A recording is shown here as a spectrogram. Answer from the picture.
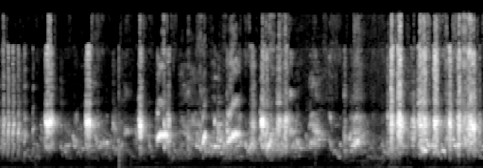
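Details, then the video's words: Australian parrots, or budgerigars, giving a busy stream of high chirps and squeaks in short loud bursts roughly every half second to second, over a constant chattering background. "Austrailian perrot sound"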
